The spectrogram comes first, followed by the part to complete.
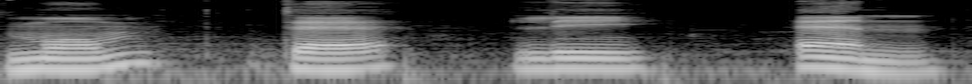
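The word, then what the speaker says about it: ممتلئًا: Let's check the syllables. Mu, mu, mu, mum, te, li, an. Hamza with tanween bil fath, two fathas, and the alif. So we pronounce it like this. Mum ta li an, mumtali'an, mumtali'an, mumtali'an, mumtali'an.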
